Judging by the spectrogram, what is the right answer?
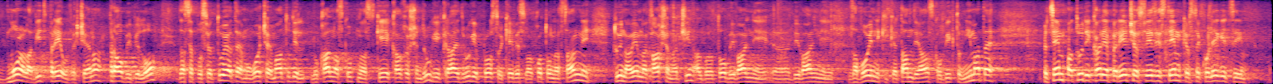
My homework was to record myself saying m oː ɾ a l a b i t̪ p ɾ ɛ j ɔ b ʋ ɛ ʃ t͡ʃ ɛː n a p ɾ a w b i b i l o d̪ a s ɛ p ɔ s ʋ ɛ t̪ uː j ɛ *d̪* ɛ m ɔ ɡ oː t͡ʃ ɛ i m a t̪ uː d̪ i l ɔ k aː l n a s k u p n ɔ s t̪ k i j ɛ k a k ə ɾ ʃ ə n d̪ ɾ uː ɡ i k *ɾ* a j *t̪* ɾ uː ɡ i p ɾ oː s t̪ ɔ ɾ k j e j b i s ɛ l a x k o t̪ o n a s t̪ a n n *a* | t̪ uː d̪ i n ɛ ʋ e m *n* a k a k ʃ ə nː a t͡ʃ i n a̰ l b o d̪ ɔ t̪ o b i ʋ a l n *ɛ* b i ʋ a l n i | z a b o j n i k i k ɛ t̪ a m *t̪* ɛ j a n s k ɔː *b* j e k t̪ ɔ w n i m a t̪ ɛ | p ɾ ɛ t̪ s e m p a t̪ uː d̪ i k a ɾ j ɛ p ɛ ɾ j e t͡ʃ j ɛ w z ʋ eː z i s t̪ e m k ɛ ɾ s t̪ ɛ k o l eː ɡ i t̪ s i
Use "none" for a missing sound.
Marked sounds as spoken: t̪, ɾ, d̪, i, n, i, d̪, b

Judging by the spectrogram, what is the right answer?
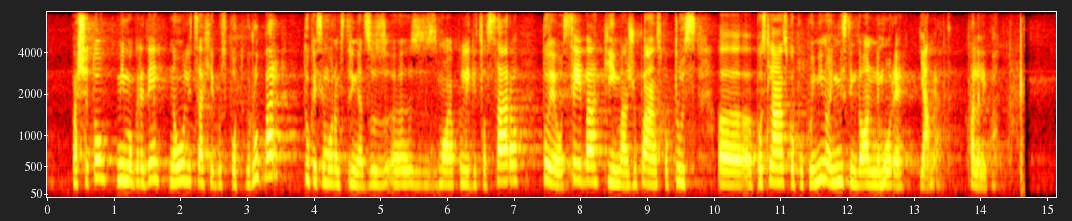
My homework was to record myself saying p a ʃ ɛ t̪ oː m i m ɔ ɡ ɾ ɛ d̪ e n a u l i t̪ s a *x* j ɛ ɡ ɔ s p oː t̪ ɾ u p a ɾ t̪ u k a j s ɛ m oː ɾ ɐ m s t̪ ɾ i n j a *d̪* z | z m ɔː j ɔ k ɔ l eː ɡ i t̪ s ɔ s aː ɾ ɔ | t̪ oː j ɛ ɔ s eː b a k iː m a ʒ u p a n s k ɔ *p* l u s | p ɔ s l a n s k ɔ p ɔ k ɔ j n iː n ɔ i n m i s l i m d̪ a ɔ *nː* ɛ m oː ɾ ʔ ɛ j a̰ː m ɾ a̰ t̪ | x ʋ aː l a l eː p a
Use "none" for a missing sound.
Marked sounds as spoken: x, t̪, p, nː

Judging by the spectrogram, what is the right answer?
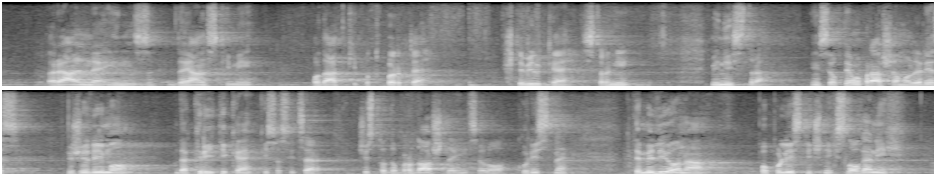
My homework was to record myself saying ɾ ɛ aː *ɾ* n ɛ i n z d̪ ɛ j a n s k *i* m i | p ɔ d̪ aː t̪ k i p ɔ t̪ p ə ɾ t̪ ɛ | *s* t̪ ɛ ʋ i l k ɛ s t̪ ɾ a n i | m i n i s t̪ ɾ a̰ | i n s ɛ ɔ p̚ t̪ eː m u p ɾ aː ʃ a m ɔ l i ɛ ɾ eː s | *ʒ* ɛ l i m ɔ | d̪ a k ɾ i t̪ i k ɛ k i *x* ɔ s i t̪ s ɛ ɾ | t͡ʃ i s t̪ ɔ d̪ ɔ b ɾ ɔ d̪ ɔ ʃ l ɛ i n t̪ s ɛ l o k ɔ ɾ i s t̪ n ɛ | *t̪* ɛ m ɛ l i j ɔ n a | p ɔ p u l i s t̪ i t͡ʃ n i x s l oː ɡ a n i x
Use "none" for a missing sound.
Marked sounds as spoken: l, i, ʃ, ʒ, s, t̪

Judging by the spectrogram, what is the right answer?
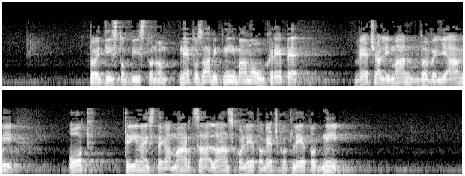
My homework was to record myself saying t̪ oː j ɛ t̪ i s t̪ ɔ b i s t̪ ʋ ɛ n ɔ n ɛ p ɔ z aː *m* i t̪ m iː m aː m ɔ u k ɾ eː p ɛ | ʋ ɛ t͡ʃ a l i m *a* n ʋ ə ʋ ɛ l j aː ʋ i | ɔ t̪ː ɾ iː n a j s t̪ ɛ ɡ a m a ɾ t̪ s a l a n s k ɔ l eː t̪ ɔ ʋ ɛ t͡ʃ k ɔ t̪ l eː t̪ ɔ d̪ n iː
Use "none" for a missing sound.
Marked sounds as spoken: b, a

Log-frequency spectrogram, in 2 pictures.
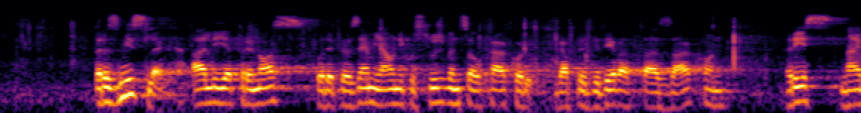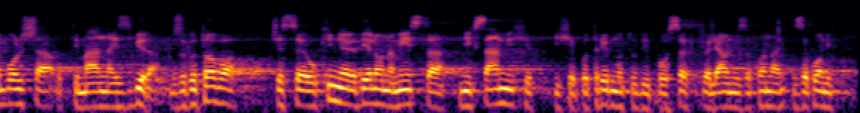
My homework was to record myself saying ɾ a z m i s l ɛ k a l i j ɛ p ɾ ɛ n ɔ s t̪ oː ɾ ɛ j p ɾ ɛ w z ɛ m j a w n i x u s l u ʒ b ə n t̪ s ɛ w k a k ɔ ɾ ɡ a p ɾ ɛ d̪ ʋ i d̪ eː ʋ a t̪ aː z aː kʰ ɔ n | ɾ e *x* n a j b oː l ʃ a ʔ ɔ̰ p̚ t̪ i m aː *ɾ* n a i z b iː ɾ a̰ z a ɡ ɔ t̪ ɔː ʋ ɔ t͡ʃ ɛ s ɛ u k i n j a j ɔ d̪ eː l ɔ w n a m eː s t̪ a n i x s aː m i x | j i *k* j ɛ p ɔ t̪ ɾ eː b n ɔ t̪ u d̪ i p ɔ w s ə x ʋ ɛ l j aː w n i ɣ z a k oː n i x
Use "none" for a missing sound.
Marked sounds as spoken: s, l, x

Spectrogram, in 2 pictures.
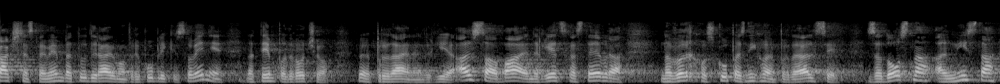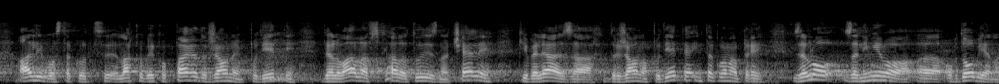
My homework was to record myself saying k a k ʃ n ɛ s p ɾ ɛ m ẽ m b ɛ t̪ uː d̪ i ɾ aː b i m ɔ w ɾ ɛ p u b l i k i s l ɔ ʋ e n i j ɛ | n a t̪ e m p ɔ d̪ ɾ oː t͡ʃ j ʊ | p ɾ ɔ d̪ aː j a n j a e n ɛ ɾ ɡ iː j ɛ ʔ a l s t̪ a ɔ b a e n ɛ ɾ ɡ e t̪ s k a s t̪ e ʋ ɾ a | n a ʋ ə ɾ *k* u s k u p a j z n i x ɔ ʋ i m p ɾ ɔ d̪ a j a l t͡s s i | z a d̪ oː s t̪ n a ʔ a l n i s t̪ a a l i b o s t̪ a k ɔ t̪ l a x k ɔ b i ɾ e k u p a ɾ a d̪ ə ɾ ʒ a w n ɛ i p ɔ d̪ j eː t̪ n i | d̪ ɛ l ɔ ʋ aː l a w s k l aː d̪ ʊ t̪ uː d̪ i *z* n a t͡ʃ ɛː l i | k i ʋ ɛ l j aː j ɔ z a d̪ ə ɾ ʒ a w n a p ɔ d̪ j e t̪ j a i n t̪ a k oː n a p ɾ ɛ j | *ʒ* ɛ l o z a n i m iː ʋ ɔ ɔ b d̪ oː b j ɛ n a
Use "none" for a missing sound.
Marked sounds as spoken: x, z, z

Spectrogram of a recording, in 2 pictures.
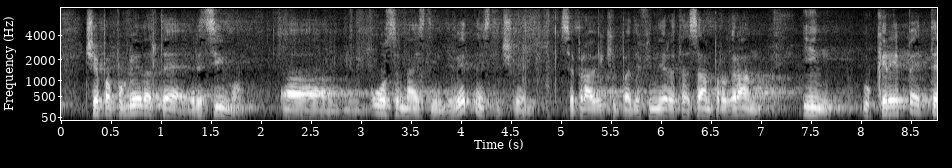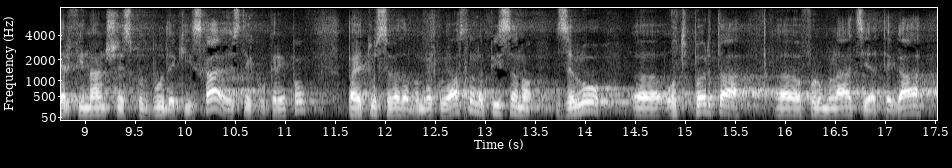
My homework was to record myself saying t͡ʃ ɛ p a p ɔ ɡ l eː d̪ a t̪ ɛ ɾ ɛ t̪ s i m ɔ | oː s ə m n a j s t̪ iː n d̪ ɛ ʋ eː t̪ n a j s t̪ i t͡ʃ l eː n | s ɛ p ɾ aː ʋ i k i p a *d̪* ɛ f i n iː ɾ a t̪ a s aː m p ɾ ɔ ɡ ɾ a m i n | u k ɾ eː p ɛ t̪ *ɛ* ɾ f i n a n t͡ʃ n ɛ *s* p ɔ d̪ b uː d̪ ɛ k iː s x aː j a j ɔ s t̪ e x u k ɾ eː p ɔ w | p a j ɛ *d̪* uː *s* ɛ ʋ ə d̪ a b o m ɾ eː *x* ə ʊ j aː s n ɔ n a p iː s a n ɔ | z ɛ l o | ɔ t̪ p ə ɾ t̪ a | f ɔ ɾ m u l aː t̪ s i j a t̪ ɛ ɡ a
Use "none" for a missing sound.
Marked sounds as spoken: d̪, ɛ, s, t̪, s, k

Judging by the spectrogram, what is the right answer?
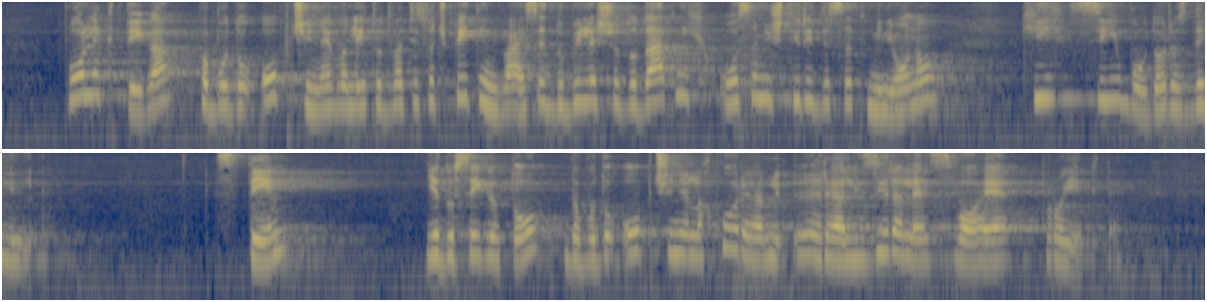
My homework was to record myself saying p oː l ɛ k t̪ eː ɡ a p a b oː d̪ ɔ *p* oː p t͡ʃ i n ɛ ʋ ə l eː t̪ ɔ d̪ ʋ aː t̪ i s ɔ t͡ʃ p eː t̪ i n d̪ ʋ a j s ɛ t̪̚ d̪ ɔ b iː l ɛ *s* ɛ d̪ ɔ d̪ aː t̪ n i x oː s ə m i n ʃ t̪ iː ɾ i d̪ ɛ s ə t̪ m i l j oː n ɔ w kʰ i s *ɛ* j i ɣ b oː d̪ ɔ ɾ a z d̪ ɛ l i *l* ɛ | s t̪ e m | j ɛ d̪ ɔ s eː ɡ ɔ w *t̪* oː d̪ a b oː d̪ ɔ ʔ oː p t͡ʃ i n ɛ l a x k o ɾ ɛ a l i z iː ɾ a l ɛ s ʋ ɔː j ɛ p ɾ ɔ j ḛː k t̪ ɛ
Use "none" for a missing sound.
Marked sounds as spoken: ʔ, ʃ, i, l, t̪

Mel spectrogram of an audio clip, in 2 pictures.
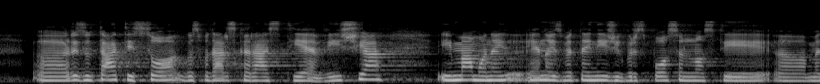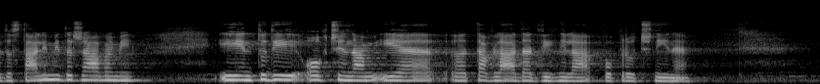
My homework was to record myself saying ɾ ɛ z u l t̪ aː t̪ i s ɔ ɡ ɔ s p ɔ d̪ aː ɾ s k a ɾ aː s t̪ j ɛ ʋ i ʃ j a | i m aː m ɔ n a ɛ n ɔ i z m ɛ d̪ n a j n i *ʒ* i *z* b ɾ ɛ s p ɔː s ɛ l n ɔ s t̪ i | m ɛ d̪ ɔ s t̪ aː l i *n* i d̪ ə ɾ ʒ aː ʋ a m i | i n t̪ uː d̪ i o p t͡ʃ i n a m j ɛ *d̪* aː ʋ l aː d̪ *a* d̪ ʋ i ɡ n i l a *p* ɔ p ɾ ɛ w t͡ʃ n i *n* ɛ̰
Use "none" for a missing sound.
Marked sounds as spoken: ʒ, ɣ, m, t̪, a, p, n

